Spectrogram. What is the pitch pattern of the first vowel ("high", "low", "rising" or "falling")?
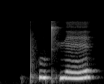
low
